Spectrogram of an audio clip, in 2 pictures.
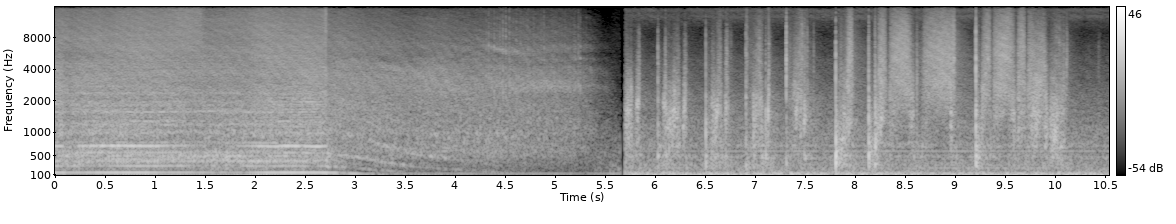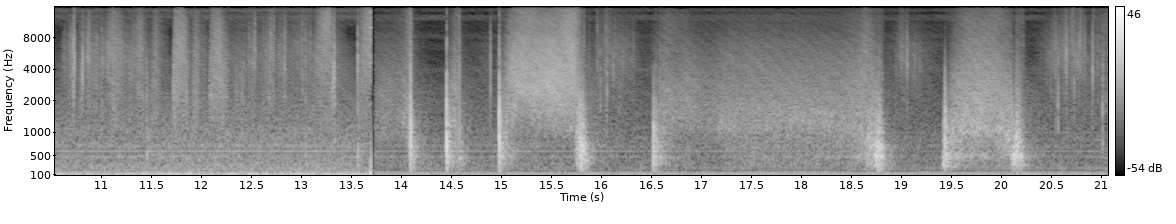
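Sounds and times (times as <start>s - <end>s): steady low hum: 5.4s - 21.0s
rubbing and scraping strokes: 5.7s - 21.0s.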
